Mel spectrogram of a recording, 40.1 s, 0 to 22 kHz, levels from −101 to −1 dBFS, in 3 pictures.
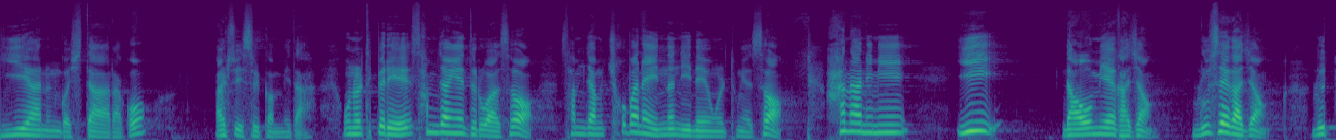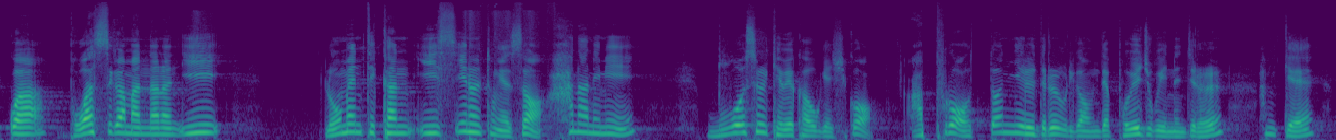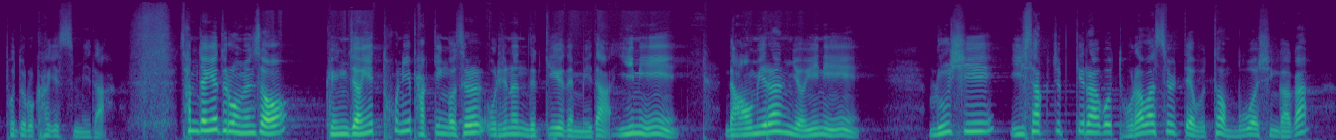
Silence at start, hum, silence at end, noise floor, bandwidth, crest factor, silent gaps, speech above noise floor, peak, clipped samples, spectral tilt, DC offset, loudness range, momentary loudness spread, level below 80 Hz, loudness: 0 s; none; 0.3 s; -88 dBFS; 17 kHz; 22 dB; none; 50 dB; -16 dBFS; under 0.1%; -6.5 dB/octave; under 0.1%; 8 LU; 16 LU; -74 dBFS; -39 LUFS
